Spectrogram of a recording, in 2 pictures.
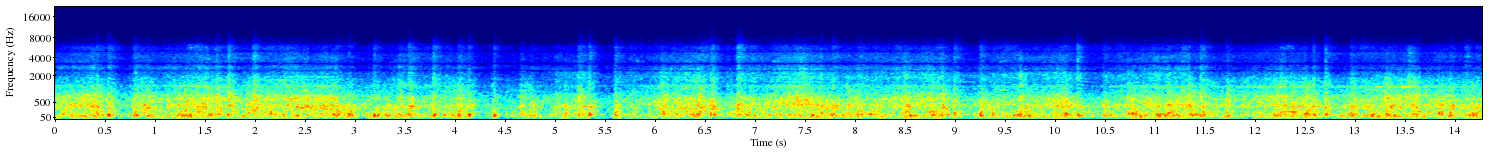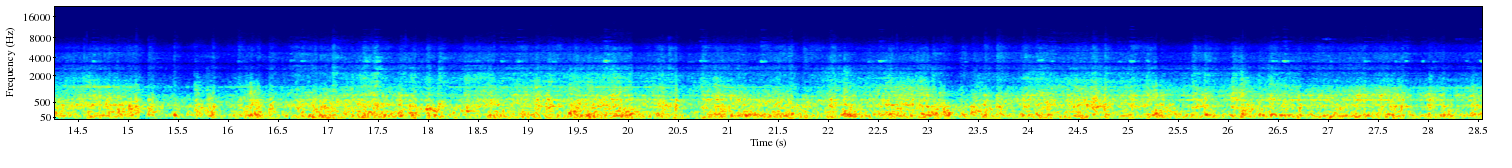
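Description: Passenger train running along the line, heard from inside the carriage: a steady rumble of wheels on rails with frequent clicks and knocks from the track.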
